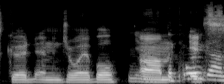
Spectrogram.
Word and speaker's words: Porygon: It's actually, but it's polygon. No, it's not. Yeah. Have you been pronouncing it polygon your whole life? Look at this guy. He doesn't even say polygon. It's Porygon, actually.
